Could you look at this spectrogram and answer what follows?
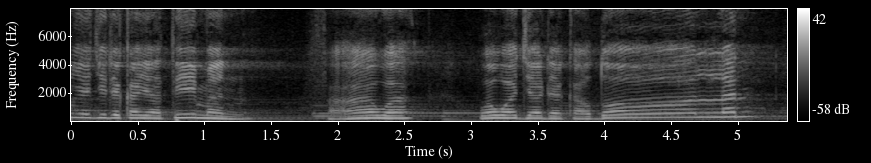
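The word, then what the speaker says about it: ضالا: Alam yajidaka yatiman fa'awa wa wajadaka dhallan dol. Kenapa dol itu kayak panjang bacanya? Karena sesat jauh gitu kan ya.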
